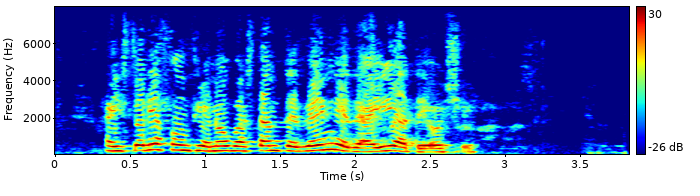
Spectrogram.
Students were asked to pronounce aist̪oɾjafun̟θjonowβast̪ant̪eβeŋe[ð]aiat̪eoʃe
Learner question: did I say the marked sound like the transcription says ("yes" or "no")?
yes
